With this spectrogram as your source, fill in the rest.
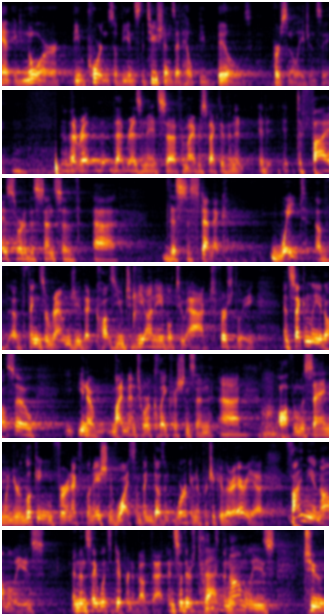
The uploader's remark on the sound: I had the opportunity at a recent event to host a conversation on stage. What we really want to talk about as we do this live today.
